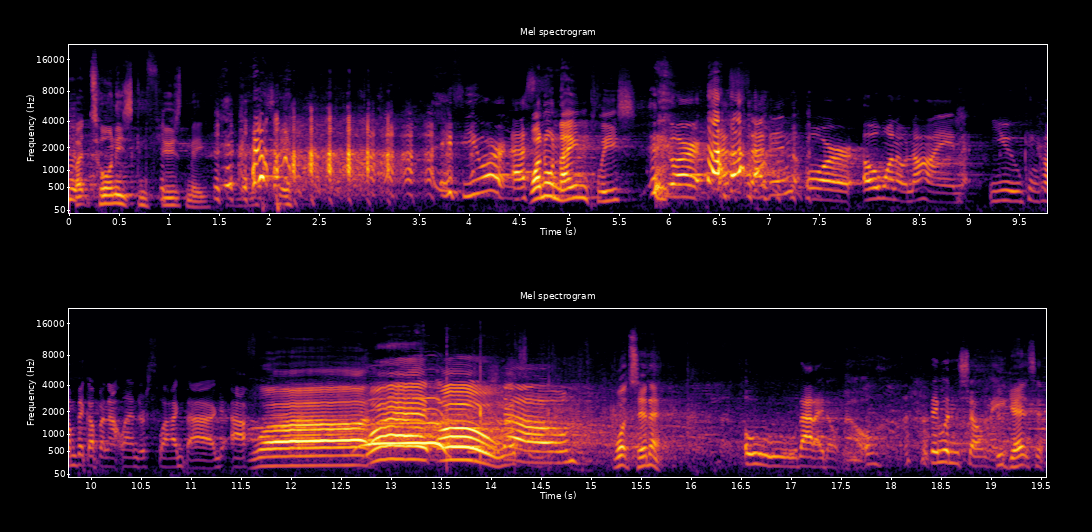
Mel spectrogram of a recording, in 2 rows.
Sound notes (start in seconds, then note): 1.5 laughing; 5.9 laughing; 13.7 shouting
